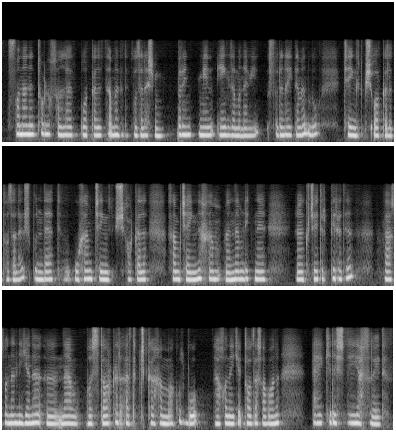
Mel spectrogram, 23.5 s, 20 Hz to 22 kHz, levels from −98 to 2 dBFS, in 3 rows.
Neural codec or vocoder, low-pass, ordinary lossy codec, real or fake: codec, 16 kHz, about 1 kbps, DyCAST, with the encoder's durations; 7.2 kHz; none; fake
